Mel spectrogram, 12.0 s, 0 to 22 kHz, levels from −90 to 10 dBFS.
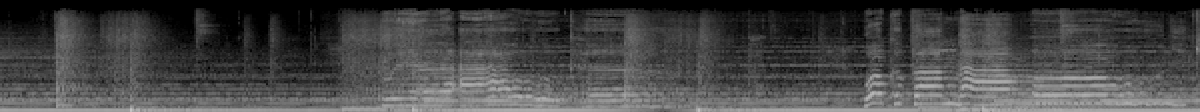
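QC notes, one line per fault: No faults found on any path; nothing to log.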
